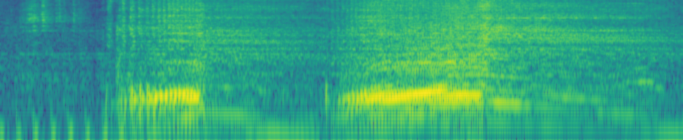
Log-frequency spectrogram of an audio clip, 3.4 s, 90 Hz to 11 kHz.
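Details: Yamaha Exciter 135 with rebuilt engine upgraded to full 155 VVA spec, back one week after the build for tuning and an oil change: two clean throttle blips, revs rising and falling smoothly with no knock or rattle; healthy engine revving.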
